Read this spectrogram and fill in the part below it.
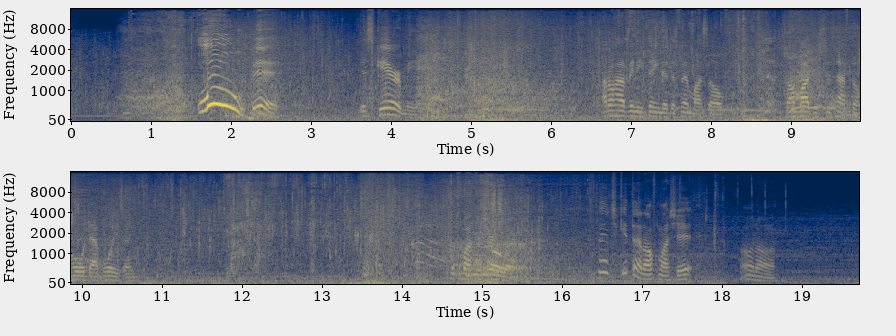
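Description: A young man talks and exclaims with animation into a close microphone.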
